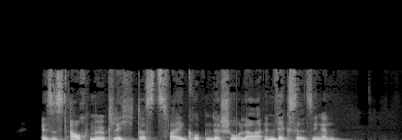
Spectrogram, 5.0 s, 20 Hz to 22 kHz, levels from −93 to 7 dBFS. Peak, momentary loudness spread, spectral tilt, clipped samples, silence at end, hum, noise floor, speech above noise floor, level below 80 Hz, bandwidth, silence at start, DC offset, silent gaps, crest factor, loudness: -2 dBFS; 6 LU; -5.5 dB/octave; under 0.1%; 0.8 s; none; -65 dBFS; 46 dB; -52 dBFS; 11.5 kHz; 0.5 s; under 0.1%; none; 20 dB; -20 LUFS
